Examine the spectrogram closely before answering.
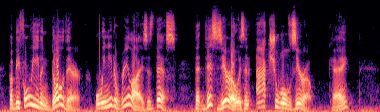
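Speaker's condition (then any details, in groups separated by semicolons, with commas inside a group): No condition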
